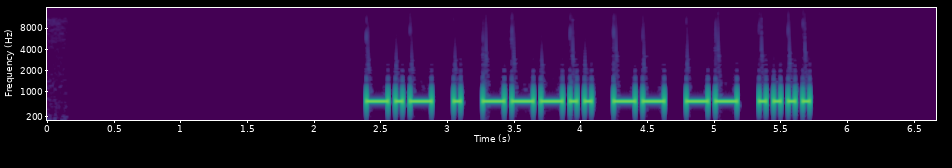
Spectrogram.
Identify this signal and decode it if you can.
Morse code, heard as a keyed tone, about 22 wpm, 700 Hz. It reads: KE8MMH
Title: USA Call Signs - 6 Characters - 22wpm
